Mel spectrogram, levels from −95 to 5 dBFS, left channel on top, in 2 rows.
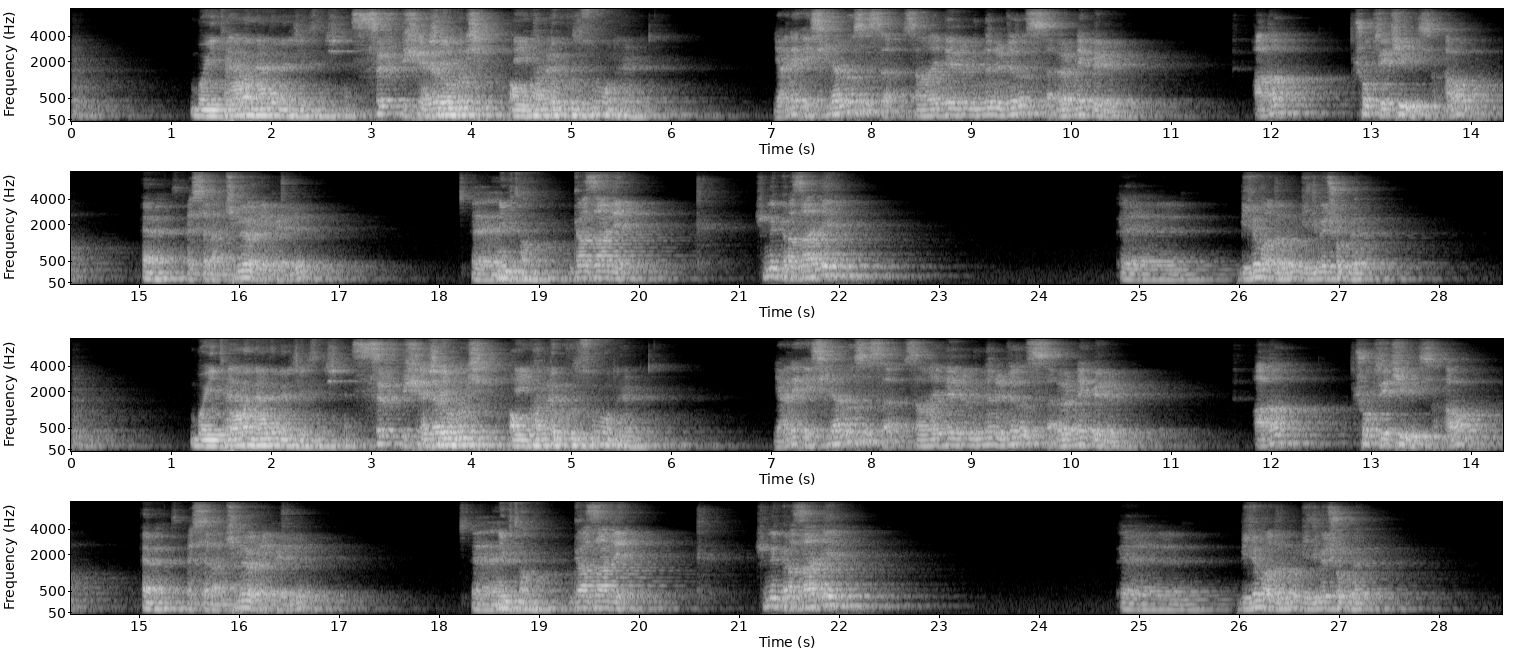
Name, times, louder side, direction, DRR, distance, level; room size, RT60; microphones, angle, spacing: voice 1, 1.2-2.8 3.5-3.9 4.4-5.6 15.0-15.3 18.6-18.9 22.0-22.2, equal, 50° right, -3 dB, 1.7 m, -18 dB
voice 2, 2.8-4.1 4.4-5.1 7.0-10.5 11.8-12.1 12.8-14.1 15.5-16.7 18.3-18.6 19.3-19.9 21.2-22.0 24.8-25.4 26.0-27.2, left 1 dB, 30° left, -8 dB, 1.8 m, -22 dB
10.5 x 4.3 x 3.1 m, 1.3 s
head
